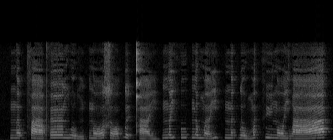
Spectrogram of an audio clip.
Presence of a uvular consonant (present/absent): absent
